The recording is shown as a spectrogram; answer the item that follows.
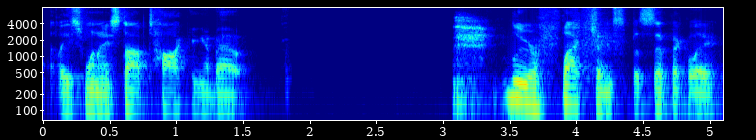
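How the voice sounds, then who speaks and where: Low-voiced man streaming casually. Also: moderate pace, a little hiss or hum. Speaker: video game streamer. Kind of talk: casual live stream commentary, rambling while troubleshooting.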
